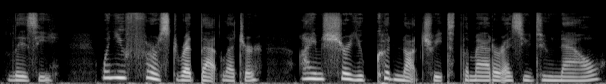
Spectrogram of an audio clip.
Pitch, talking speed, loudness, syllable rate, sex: 210 Hz, 200 wpm, -19 LUFS, 4.6 syllables/s, female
